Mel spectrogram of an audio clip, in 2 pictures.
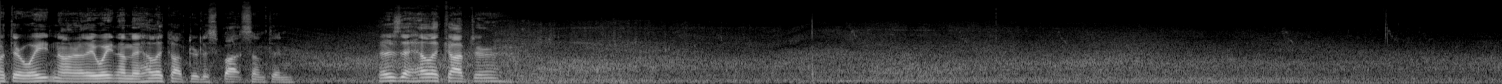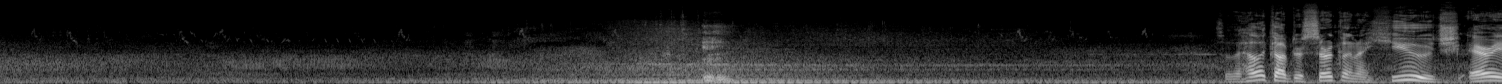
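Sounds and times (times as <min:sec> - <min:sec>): street ambience: 0:00.0 - 0:30.0
helicopter drone overhead: 0:17.8 - 0:30.0.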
